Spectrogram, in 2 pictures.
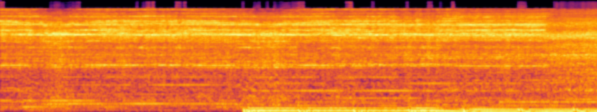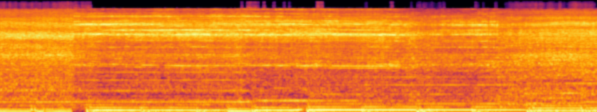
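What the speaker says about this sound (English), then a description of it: "I start first by grinding the bottom edge" An angle grinder works along the bottom edge of a brush hog blade, whining steadily and loudly with shifting pitch as it passes over the steel, with no speech.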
